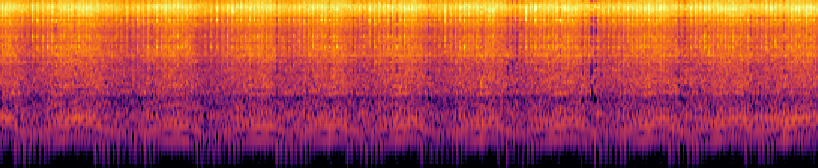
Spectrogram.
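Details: Single-cylinder motorcycle engine running after a rebuild with missing tensioners and snapped head bolts, exhaust valve clearances set, oil circulating: revs in slow, even waves about every two seconds, no knocking or rattle; healthy.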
